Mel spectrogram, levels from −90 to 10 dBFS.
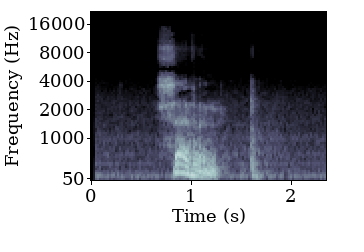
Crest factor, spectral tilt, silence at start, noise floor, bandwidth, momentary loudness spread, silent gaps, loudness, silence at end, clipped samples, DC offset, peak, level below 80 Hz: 16 dB; -7 dB/octave; 0.65 s; -43 dBFS; 11 kHz; 21 LU; none; -15 LUFS; 0.65 s; under 0.1%; under 0.1%; -2 dBFS; -50 dBFS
